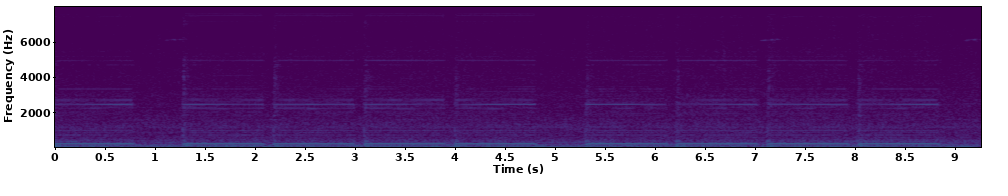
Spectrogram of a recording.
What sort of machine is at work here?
slide rail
